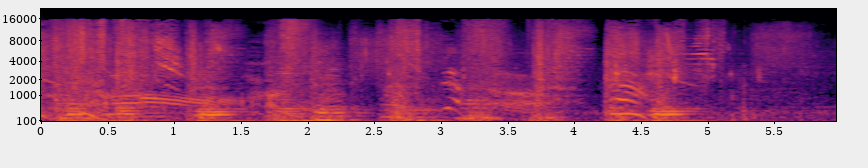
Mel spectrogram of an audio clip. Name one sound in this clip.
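Energy blades clash with sharp crackling hits in a fight.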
